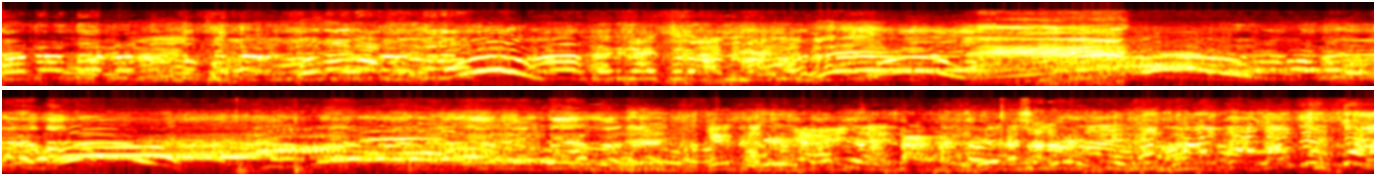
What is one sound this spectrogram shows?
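A crowd of men shout excitedly close by.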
